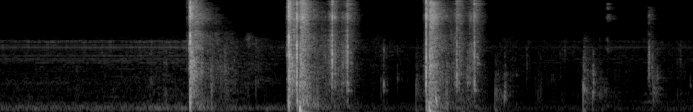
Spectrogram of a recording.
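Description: Shotgun blasts during a dove hunt in Uvalde, Texas, in the central zone: several sharp outdoor shots, two close together then one more after a pause, followed by faint scattered noises.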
